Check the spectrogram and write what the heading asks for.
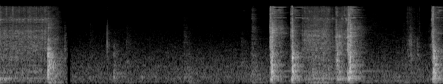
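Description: Jack A4E industrial lockstitch sewing machine stitching a seam, then stopping abruptly with a sharp click about half a second in. A few sharp clicks follow near the end.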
